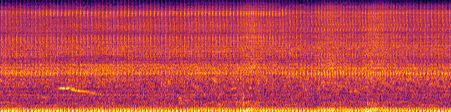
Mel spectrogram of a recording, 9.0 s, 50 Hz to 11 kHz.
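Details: Honda CBR150R single at fast idle: rough, irregular tapping from the top end. It was later traced toward the intake side, with a loose part there and sand-like debris inside the engine; the cause is suspected, not confirmed.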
